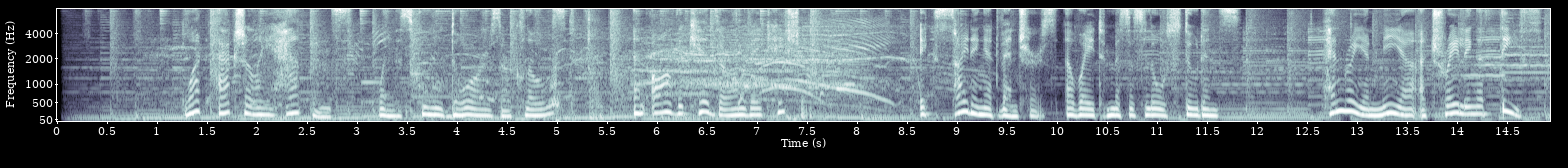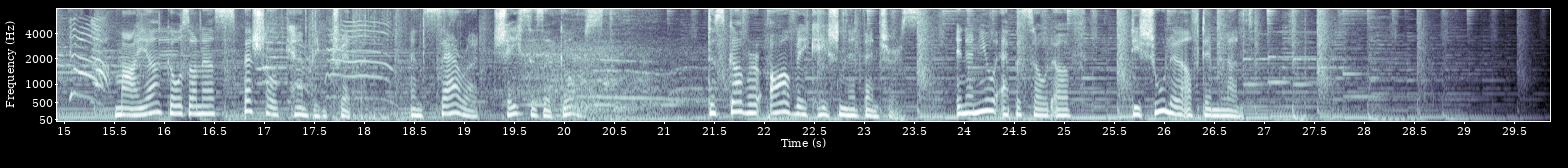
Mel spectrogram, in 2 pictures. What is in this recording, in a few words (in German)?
Hoerspiel Teaser Englisch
